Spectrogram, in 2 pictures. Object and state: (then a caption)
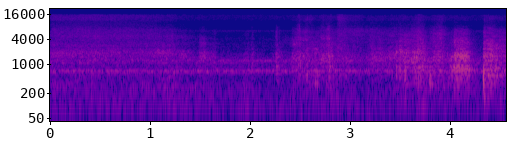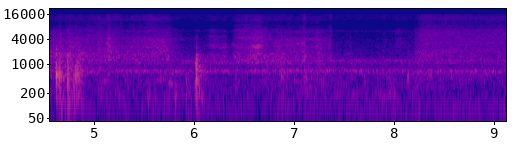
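Paper pages of a hardcover book. Bare fingertips and palms rub, smooth and turn the paper pages of a large, solid hardcover book lying open and flat. Soft, dry swishing and brushing over a faint steady hiss is broken midway by a cluster of sharper papery flicks and snaps as pages turn, then settles back into quiet rubbing.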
